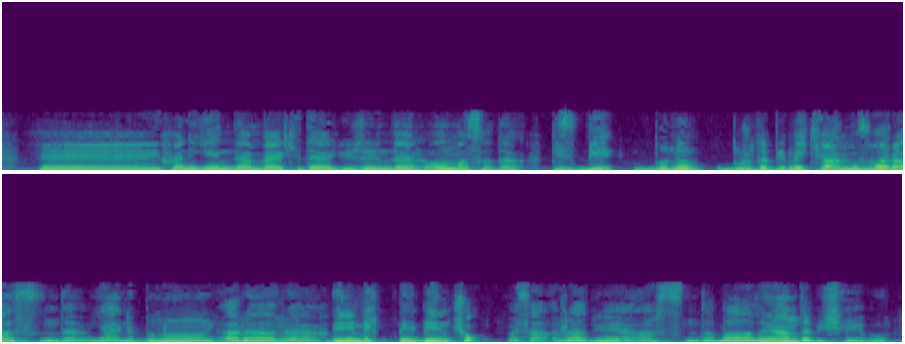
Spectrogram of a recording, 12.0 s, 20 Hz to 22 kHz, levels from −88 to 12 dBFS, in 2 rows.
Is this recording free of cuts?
no; 5 cuts; at 1.1 s, 3.6 s, 7.4 s, 8.2 s, 9.3 s

